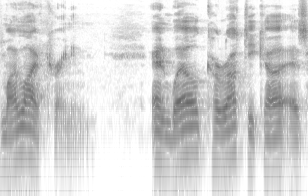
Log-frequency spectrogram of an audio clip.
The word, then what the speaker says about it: karateka: And well, karateka is how you pronounce it when you're referring to a student of karate.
